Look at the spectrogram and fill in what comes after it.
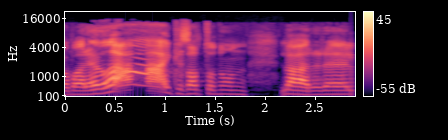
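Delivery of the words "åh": imitated yell. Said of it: "bare ropte og hylte".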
